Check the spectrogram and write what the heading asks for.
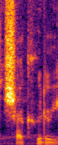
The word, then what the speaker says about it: charcuterie: There was charcuterie involved. Ooh. Did I pronounce that correct?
